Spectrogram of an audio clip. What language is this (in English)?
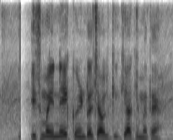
Hindi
